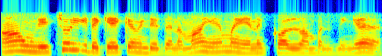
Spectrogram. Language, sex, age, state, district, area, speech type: Tamil, female, 30-45, Tamil Nadu, Viluppuram, rural, conversation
